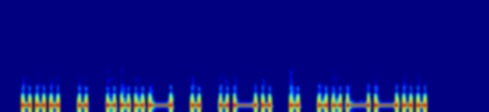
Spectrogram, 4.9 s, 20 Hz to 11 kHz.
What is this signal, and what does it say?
Morse code, heard as a keyed tone, about 17 wpm, 700 Hz. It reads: SEVERE?
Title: Sentences from Top 1400 Words 17wpm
